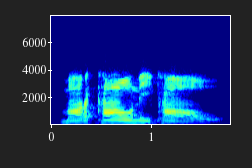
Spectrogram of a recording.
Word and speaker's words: Markovnikov: the Regio selectivity when it's called Mata Colony cow I know it's spelled markovnikov but it's Russian and more substituted means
